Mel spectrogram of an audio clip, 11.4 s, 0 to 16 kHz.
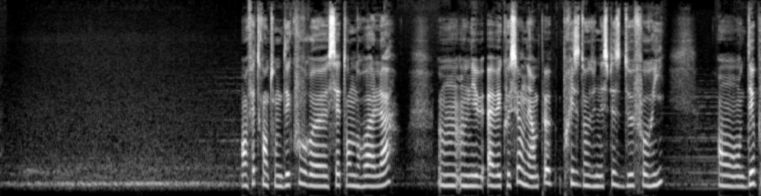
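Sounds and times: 
wind blowing across an open plateau: 0.0 - 11.4
speech: 3.6 - 11.4.

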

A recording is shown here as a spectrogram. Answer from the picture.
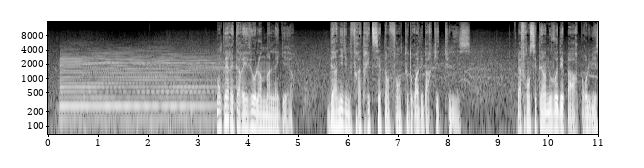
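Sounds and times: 
ship's horn blast as a ship arrives in the port of Marseille: 0.0 - 4.2
low rumbling harbour background: 0.0 - 11.0
speech: 3.4 - 5.0, 5.6 - 8.6, 9.4 - 11.0.

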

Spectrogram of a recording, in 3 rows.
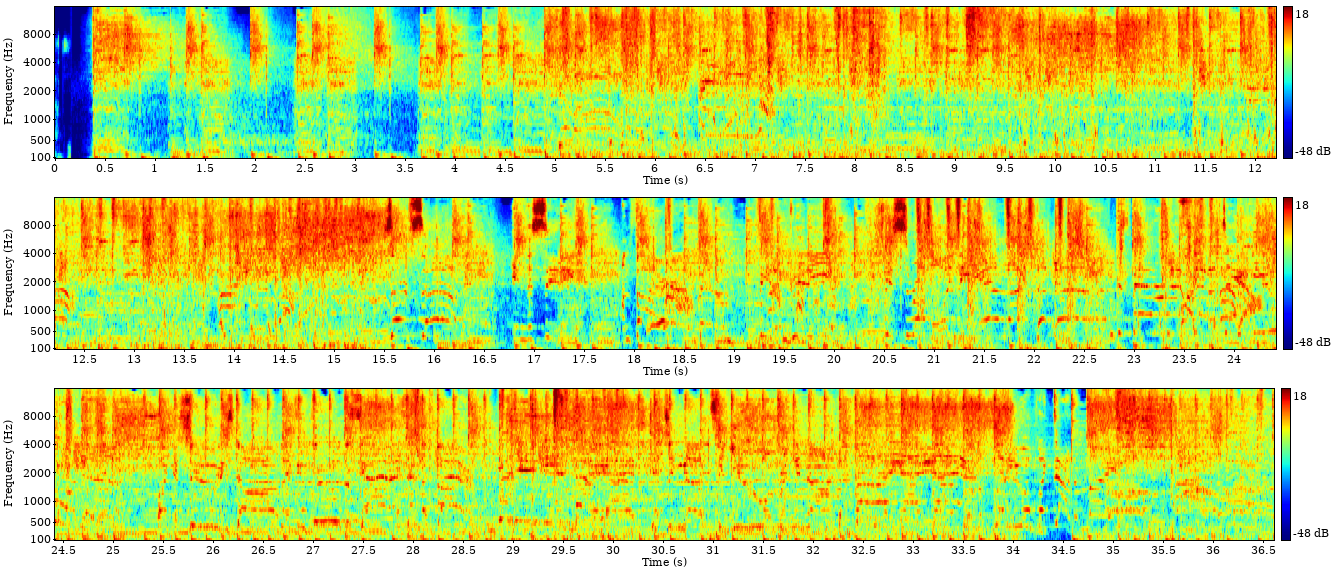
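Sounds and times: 
dense driving video game backing track: 0.0 - 36.6
beat 'em up video game punches, whacks and crashing impacts: 7.1 - 12.4, 13.0 - 15.4
laughter: 19.1 - 21.3.

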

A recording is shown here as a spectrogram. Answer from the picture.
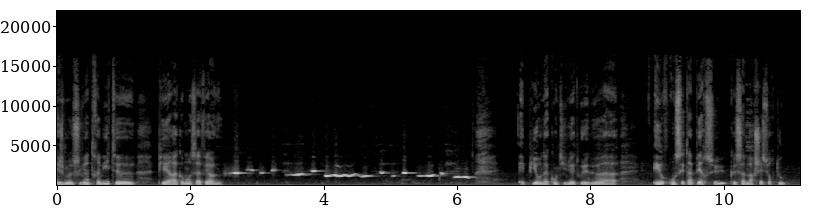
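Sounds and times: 
speech: 0.0 - 2.6, 6.9 - 11.0
low hum: 0.0 - 11.1
person whistling a wandering melody: 2.5 - 6.3.

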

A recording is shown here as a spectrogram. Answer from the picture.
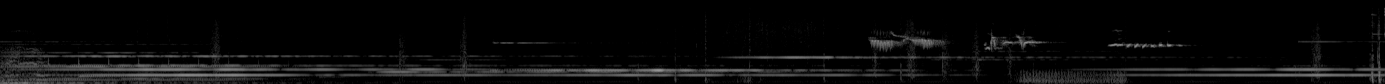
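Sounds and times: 
steady sustained musical drone: 0.0 - 13.7
barn swallow chirping: 8.7 - 12.0.

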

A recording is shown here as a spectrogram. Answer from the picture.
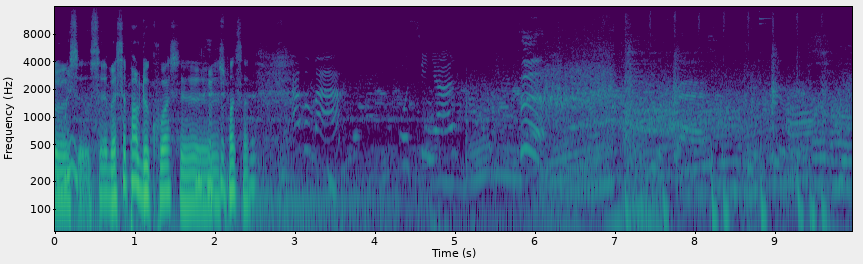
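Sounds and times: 
speech: 0.0 - 3.0
laughter: 1.8 - 2.5
drifting car engines revving: 5.0 - 9.9
tire squeals from drifting cars: 5.2 - 9.9.

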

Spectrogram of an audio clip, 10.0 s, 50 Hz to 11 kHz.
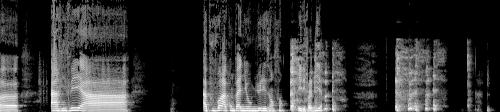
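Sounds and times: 
speech: 0.0 - 2.7, 4.1 - 6.7
person coughing harshly: 5.8 - 7.0, 7.9 - 9.0.

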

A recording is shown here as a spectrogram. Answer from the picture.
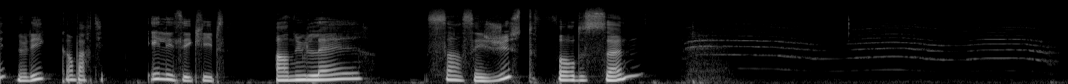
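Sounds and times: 
speech: 0.0 - 3.7, 4.3 - 6.4
cat meowing: 6.8 - 10.6.

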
